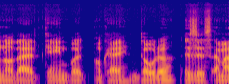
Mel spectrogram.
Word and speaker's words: Dota: Dota is this. Am I saying it right? Dada.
